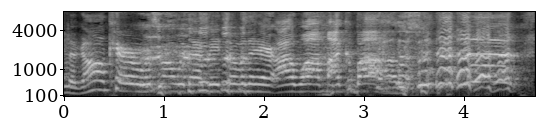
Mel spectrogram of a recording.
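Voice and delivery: hammed-up angry friend, dragging out the last words; mock-mad demand breaking into laughter. Volunteer imitates the customer's friend wanting kebabs, mock mad. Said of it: "he was so mad".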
